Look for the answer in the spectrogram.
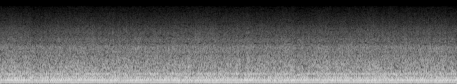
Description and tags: an electric lawn mower sound to loop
